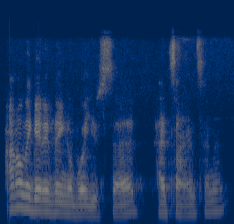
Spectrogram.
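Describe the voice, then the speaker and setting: A man playing a laconic, teasing young man driving his friend in a table read, terse and deadpan. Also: medium pitch, fast talker, natural voice.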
